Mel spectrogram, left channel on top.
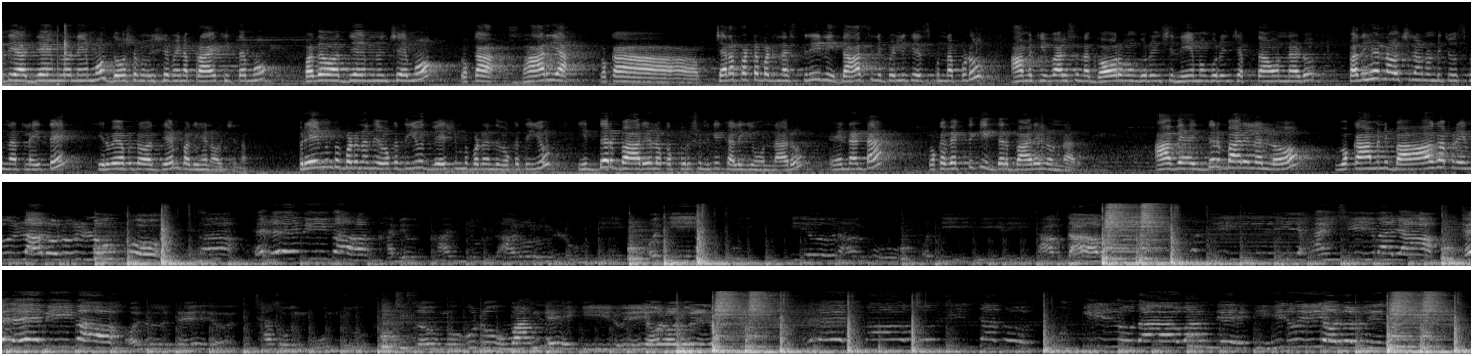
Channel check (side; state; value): both; different; correlation 0.00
